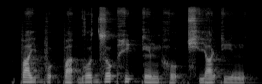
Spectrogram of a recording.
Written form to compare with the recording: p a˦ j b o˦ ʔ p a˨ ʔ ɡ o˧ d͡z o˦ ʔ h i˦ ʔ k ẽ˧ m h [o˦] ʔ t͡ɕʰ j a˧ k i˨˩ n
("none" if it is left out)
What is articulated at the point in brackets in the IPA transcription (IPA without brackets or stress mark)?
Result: o˨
